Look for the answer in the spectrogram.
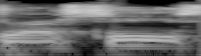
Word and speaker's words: Rasheed: My name is Rasheed Stevens.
